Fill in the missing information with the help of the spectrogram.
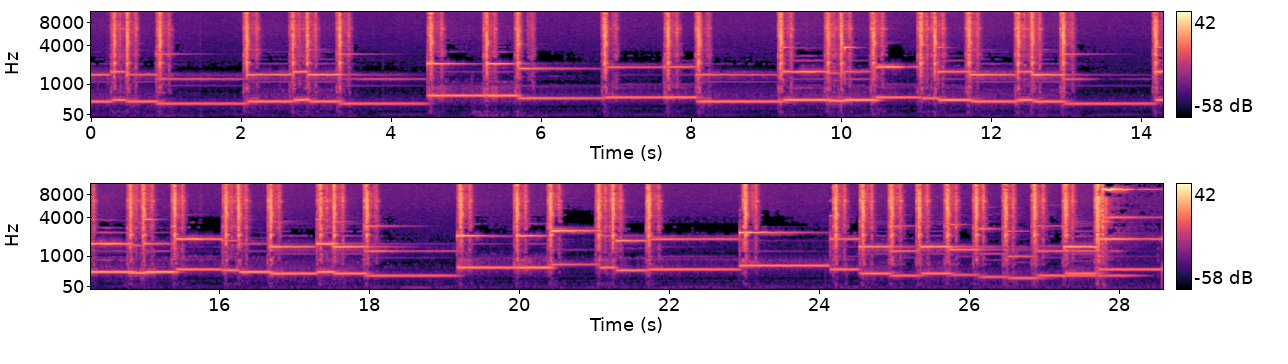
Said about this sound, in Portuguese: É um concerto de Natal para máquina de escrever e vibrafone.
